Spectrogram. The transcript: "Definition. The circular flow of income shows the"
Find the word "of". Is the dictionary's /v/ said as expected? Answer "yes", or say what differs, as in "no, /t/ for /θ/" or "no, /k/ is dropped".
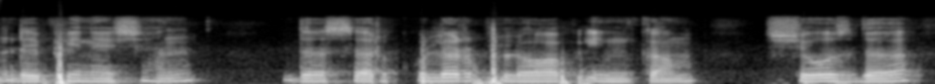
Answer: no, /p/ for /v/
